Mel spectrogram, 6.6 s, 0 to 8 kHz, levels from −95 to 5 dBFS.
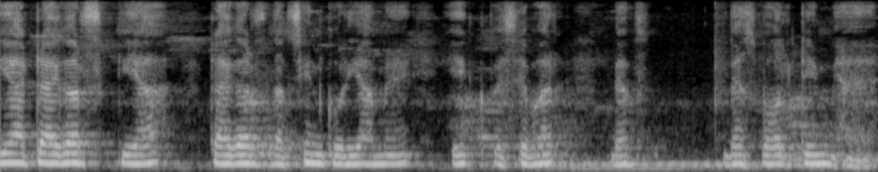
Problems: constant background noise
